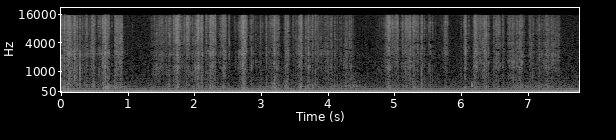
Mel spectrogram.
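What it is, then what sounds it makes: Wooden nail brush with plastic bristles. A small solid wooden nail brush with white plastic bristles is held right at the mic while fingers scratch the bristles. The result is a quiet, crackly scratching with bright, dry bursts of noise. A steady low hum runs underneath.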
